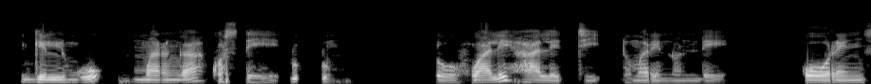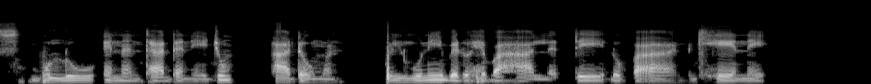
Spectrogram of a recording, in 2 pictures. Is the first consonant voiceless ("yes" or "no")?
no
